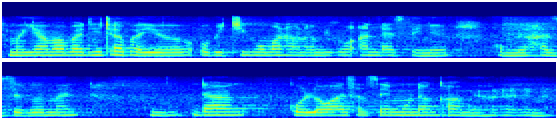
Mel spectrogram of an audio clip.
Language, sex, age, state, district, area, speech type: Bodo, female, 18-30, Assam, Chirang, rural, spontaneous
